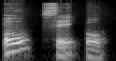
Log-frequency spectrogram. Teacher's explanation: la sílaba tónica es la primera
